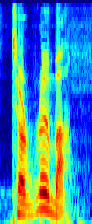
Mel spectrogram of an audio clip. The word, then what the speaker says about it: terumah: Now, the word for heave offering is terumah. T, the short E, R-U-M-A-H, terumah.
